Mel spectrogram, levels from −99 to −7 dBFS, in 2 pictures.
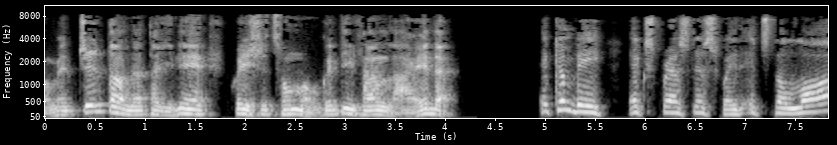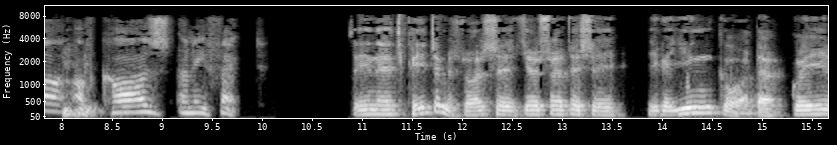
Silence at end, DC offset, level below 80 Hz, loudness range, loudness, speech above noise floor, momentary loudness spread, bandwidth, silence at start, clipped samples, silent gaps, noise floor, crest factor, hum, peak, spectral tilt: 0 s; under 0.1%; -60 dBFS; 4 LU; -20 LUFS; over 71 dB; 8 LU; 8.8 kHz; 0 s; under 0.1%; 4.32-4.95 s, 10.13-10.86 s; under -90 dBFS; 16 dB; none; -4 dBFS; -5 dB/octave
